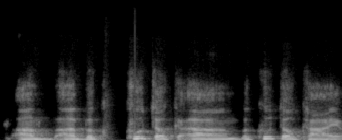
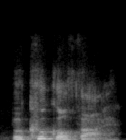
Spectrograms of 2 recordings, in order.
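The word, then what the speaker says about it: Bechukotai: So when Yah tells you, if you do my Kukim, okay, Bakuto Kai or Bakuto, I'm saying it wrong. Bakukothai, okay? Our Torah portion is Bakukothai, but you can pronunciate it in different ways.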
